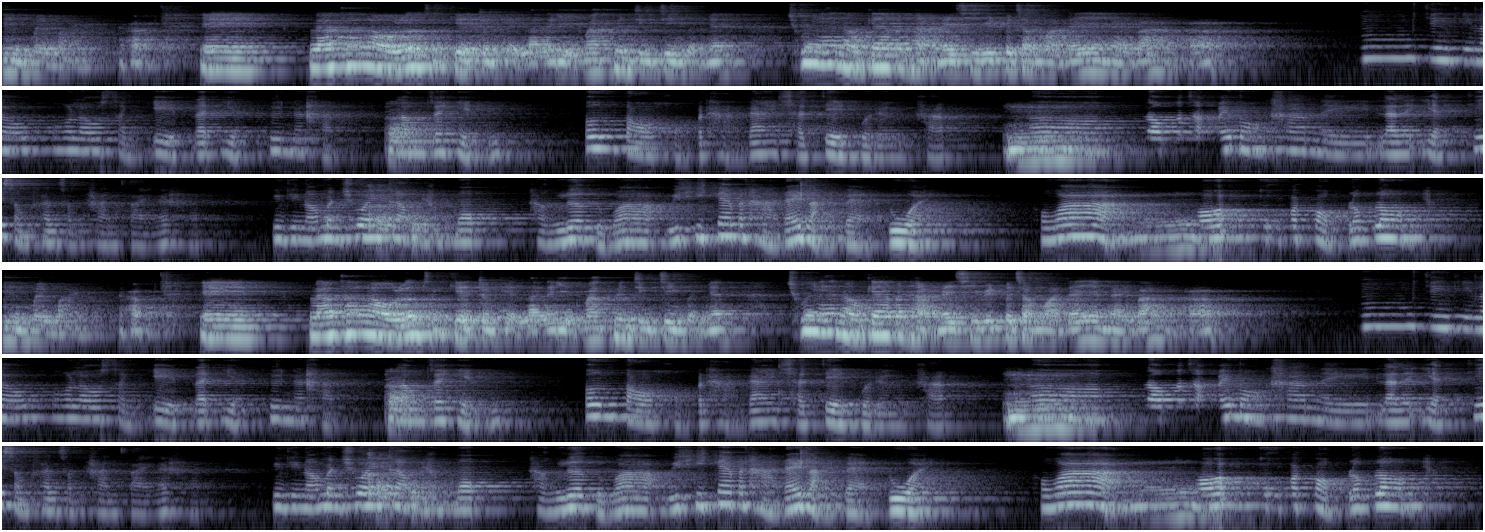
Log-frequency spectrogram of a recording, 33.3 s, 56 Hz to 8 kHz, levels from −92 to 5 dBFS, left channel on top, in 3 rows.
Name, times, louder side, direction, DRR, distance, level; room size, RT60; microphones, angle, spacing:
voice 1, 0.0-1.9 2.3-9.1 14.0-14.2 18.6-19.3 25.0-25.5 30.5-31.2, right 1 dB, 40° right, 0 dB, 1.5 m, -28 dB
voice 2, 10.2-13.6 14.1-14.8 15.5-18.2 18.8-19.4 19.7-23.6 24.2-25.7 26.2-29.2 30.0-30.6 31.2-32.9, equal, 5° right, 4 dB, 0.8 m, -33 dB
19.5 x 11.5 x 2.9 m, 1.3 s
head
